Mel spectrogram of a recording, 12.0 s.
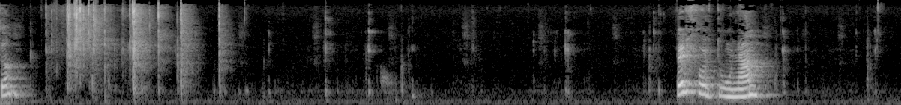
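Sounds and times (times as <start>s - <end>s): chocolate bar crunching: 0.4s - 5.6s
chewing clicks: 2.9s - 9.0s, 10.3s - 11.9s.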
